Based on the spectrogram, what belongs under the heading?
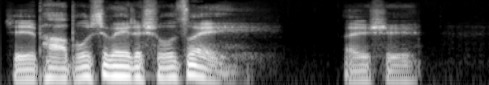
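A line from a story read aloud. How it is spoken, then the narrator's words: Sighing. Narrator (Chinese): 楚留香叹了一口气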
